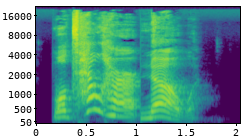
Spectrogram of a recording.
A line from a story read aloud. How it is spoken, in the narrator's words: Charles says firmly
